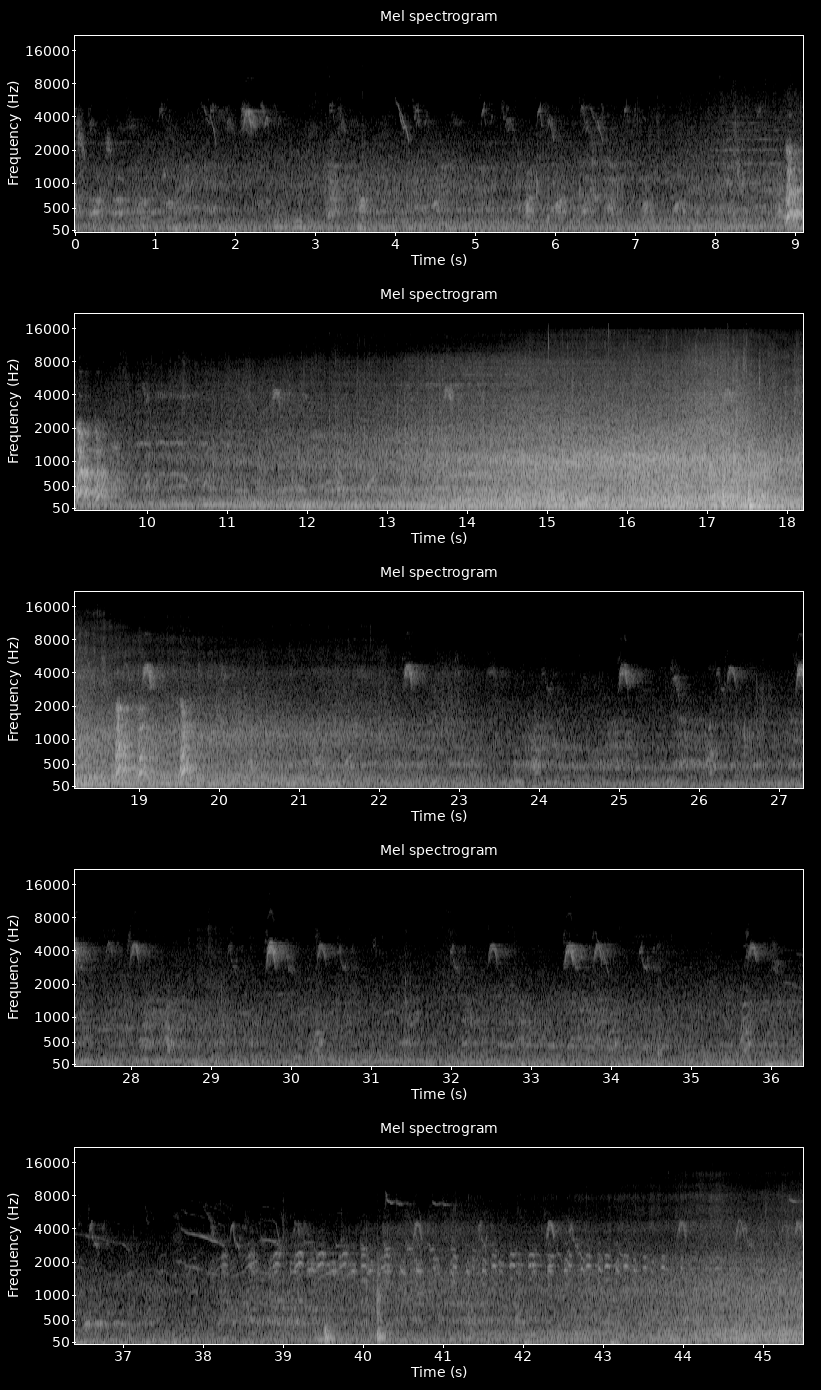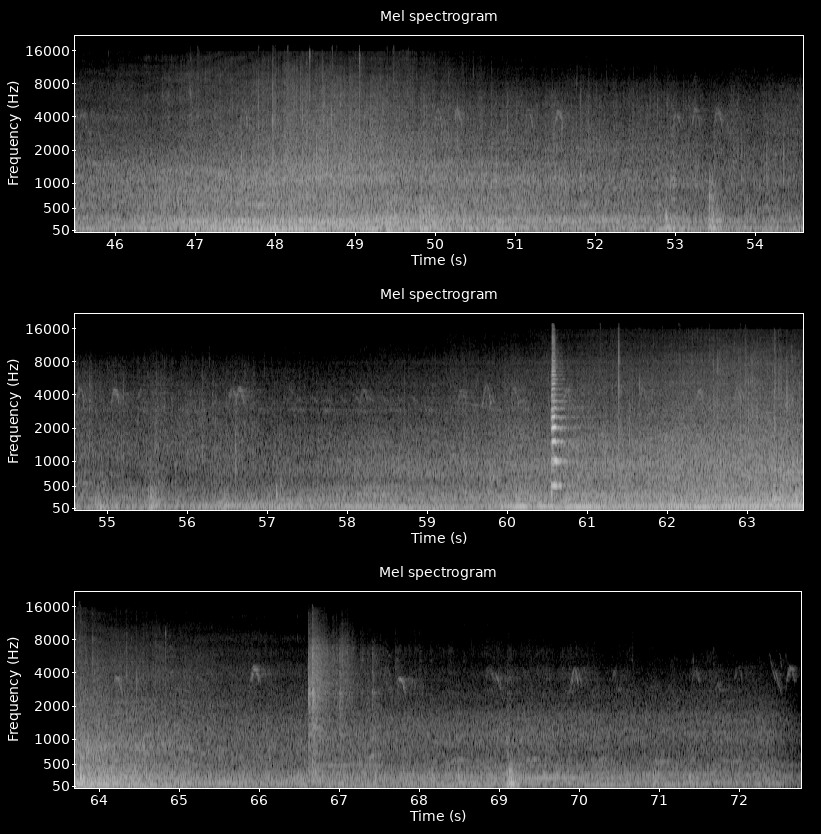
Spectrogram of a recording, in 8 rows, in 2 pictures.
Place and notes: Arica, Corral, Valdivia, Los Ríos, Chili - AMB CORRAL MORNING STREET ACTIVITY CAR PASSING DOG WALLA MS MKH MATRICED
This is a recording of a street in Corral, by morning. I used Sennheiser MS microphones (MKH8050 MKH30) and a Sound Devices 633.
